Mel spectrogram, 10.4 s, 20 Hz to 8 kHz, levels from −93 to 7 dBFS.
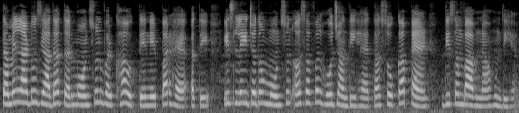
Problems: continuous background conversations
